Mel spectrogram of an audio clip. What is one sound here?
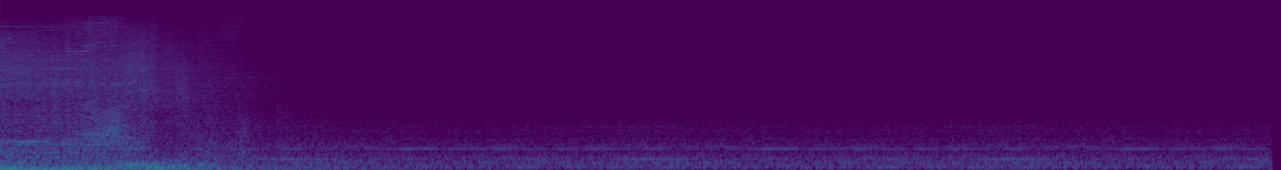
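A bright victory fanfare rings out and fades into a soft, steady tune.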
